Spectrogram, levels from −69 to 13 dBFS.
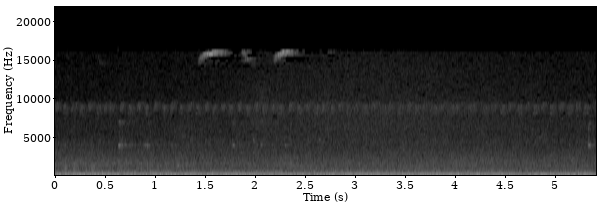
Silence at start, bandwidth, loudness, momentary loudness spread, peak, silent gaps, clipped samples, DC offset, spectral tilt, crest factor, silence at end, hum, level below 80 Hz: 0 s; 16.5 kHz; -31 LUFS; 3 LU; -16 dBFS; none; under 0.1%; under 0.1%; -5 dB/octave; 14 dB; 0 s; none; -42 dBFS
